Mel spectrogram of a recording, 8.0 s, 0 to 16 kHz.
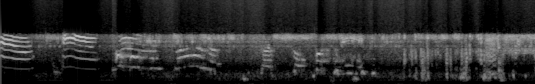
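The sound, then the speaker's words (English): An 8-year-old cat meows repeatedly at a front door after activating the doorbell camera, in loud, drawn-out, rising and falling cries. Fainter shuffling, movement and a person's voice follow in the background as the owner goes out to get her. “Here is the 8-year-old cat, Lily, activating the doorbell, meowing, and then the owner going out to get her.”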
